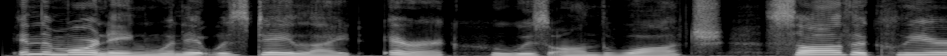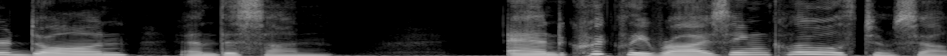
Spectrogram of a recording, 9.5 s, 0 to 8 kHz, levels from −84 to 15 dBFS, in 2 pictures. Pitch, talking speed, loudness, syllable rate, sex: 210 Hz, 160 wpm, -18 LUFS, 4.1 syllables/s, female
